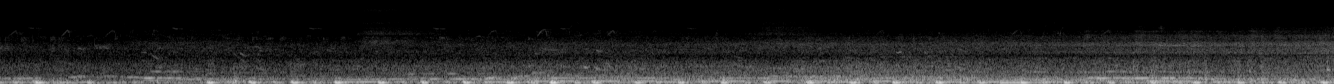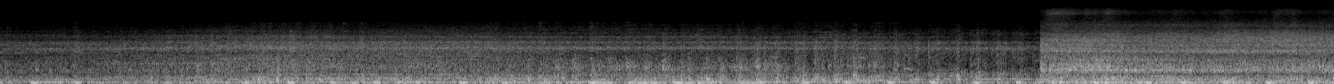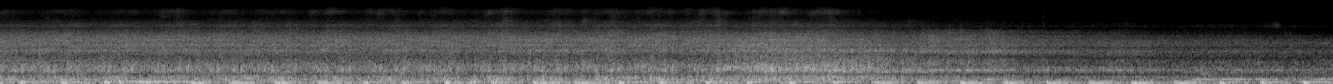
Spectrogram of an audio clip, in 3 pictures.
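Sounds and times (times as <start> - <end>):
passenger train rumbling past: 0.0 - 40.0
wheels clacking over rails: 11.9 - 40.0.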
